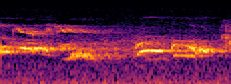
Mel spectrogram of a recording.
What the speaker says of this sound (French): par ces chants mélodieux d'oiseaux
